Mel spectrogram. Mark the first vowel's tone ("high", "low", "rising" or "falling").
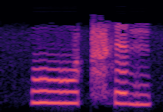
low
